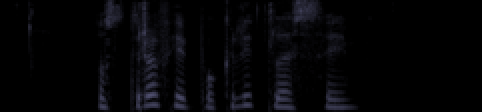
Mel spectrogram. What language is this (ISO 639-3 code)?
ces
